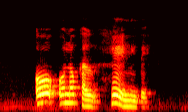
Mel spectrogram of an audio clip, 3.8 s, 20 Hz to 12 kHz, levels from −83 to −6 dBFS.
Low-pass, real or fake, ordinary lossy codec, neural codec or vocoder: 7.2 kHz; real; MP3, 96 kbps; none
